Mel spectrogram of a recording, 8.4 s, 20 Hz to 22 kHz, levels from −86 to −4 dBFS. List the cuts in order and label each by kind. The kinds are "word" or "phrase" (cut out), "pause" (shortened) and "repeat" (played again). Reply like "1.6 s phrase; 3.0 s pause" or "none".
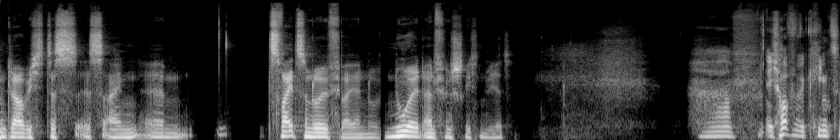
3.4 s word; 3.8 s word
